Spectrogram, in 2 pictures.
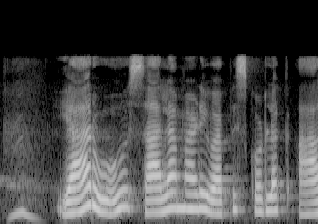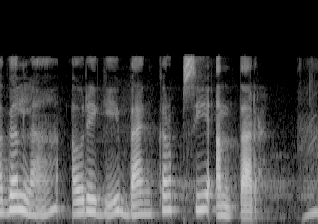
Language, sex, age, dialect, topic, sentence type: Kannada, female, 36-40, Northeastern, banking, statement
